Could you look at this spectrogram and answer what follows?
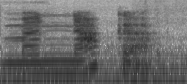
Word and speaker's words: Monaca: It's pronounced manaka. Manaka.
